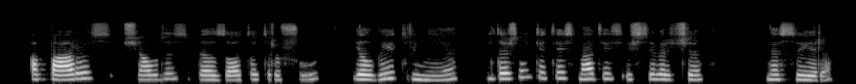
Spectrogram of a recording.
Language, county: Lithuanian, Vilnius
